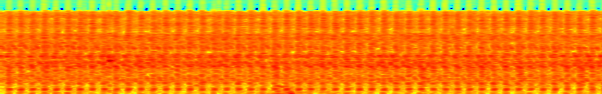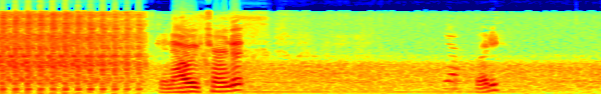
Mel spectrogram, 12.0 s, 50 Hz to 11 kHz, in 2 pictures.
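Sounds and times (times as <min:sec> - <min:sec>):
airsoft gun full-automatic fire: 0:00.0 - 0:07.6.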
